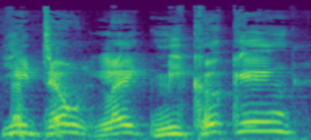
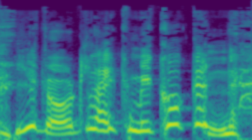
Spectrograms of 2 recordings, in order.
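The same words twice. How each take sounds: First: Irish brogue, pitched up; a comic Irish old man; leprechaun. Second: Higher Irish lilt through a laugh; leprechaun. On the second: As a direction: mimic the brogue while laughing. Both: Retold or imitated. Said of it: "You made him sound like Leprechaun there".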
